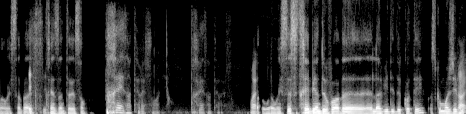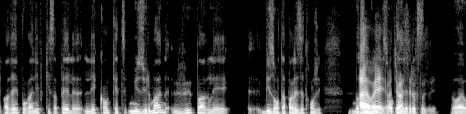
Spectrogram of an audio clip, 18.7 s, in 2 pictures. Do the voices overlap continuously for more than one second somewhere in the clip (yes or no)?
yes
